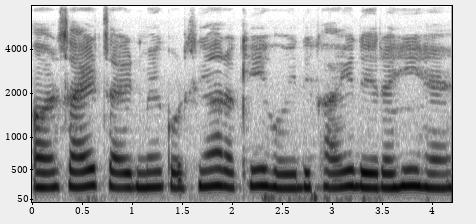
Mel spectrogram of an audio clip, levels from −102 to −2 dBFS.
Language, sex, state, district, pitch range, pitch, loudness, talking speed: Hindi, female, Uttar Pradesh, Lucknow, 225-245 Hz, 230 Hz, -12 LUFS, 155 wpm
